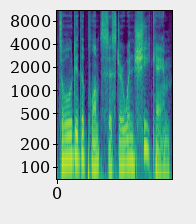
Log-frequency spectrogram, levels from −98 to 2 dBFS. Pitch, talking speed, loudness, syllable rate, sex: 110 Hz, 205 wpm, -18 LUFS, 4.1 syllables/s, male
